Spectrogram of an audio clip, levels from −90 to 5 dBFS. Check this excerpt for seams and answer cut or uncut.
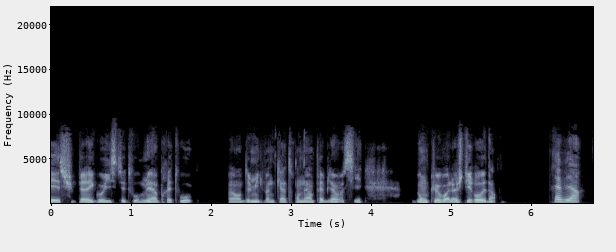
cut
